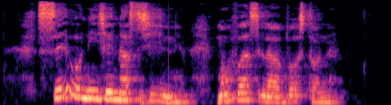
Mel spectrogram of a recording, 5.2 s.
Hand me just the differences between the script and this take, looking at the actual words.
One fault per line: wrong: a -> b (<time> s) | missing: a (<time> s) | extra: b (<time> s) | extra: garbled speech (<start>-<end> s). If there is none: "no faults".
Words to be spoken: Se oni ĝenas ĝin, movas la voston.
no faults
